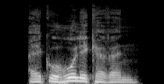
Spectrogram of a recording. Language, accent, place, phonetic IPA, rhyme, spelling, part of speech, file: German, Germany, Berlin, [alkoˈhoːlɪkəʁɪn], -oːlɪkəʁɪn, Alkoholikerin, noun, De-Alkoholikerin.ogg
- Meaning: female alcoholic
